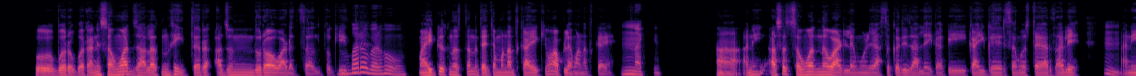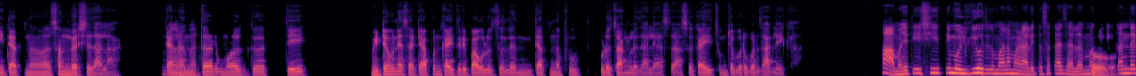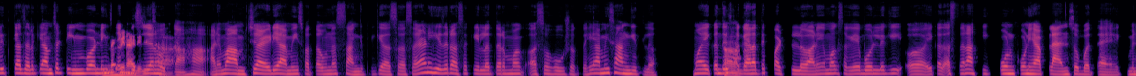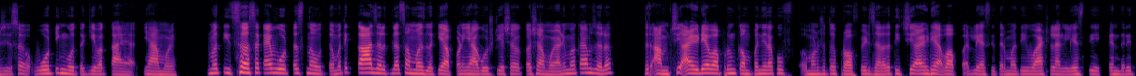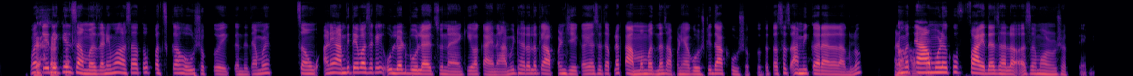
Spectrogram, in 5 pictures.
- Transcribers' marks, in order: chuckle; in English: "टीम बॉन्डिंगचा"; in English: "आयडिया"; in English: "आयडिया"; in English: "आयडिया"; chuckle
- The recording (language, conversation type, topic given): Marathi, podcast, टीममधला चांगला संवाद कसा असतो?
- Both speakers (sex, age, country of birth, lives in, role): female, 30-34, India, India, guest; male, 35-39, India, India, host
